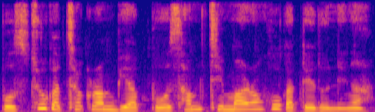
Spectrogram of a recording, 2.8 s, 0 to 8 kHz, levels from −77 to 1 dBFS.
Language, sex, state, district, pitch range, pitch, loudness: Garo, female, Meghalaya, West Garo Hills, 185-240 Hz, 220 Hz, -15 LUFS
